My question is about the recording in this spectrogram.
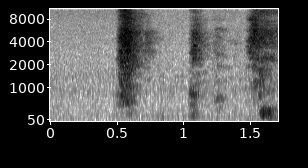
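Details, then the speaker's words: Fiat 500 after a thermostat replacement for overheating. The coolant bleed nipple screw is loosened and coolant topped up, and three short soft hisses are heard as trapped air vents from the cooling system through the open bleed nipple. "Now we already top up and we have to wait until air come out from this nipple. I can hear the air hissing noise now."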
